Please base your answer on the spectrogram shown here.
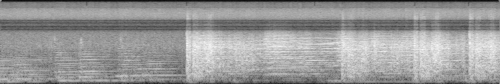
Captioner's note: more incessant gunshots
